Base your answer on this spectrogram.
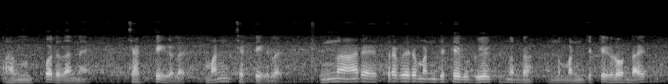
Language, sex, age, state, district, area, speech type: Malayalam, male, 60+, Kerala, Idukki, rural, spontaneous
